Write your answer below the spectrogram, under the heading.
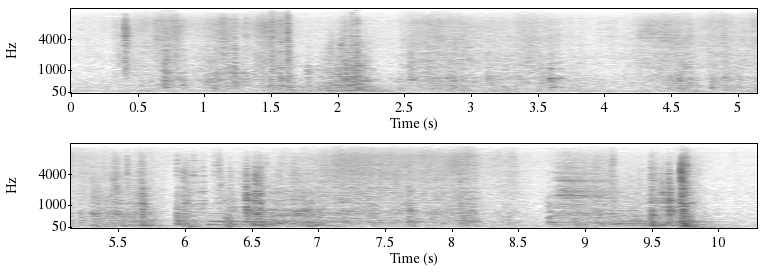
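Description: Irregular handling and knocking sounds in a small room, with clicks throughout and one sharp click just before the end.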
